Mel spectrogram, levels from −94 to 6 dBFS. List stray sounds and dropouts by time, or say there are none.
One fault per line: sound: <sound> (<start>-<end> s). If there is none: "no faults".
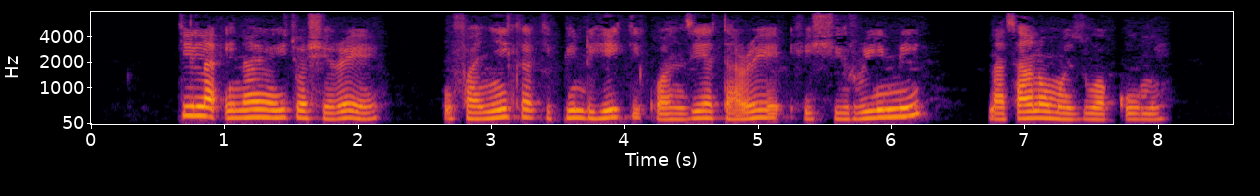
no faults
